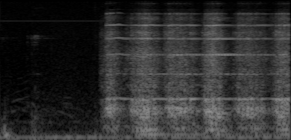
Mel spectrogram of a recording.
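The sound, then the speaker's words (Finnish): A doorbell rings at a house late in the evening, a bright, buzzing metallic ring that starts suddenly after a quiet moment and keeps pulsing loudly in even swells until the end. “Mä menen, mun on soitettava ovikelloakin.”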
